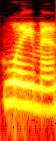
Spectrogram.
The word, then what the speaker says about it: Lehman: It's pronounced It's pronounced layman, but it works.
